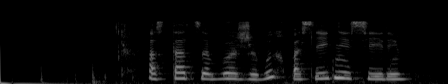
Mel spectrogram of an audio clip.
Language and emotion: Russian, neutral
